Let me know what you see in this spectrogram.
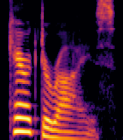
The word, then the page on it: characterize: kǽriktəràiz; キャラクタラァイズ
